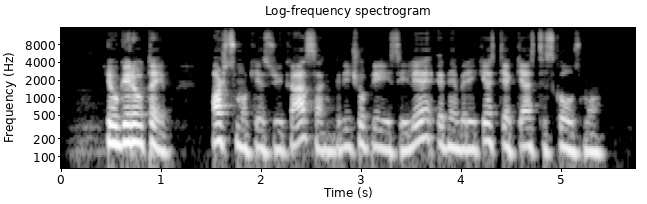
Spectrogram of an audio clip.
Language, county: Lithuanian, Vilnius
